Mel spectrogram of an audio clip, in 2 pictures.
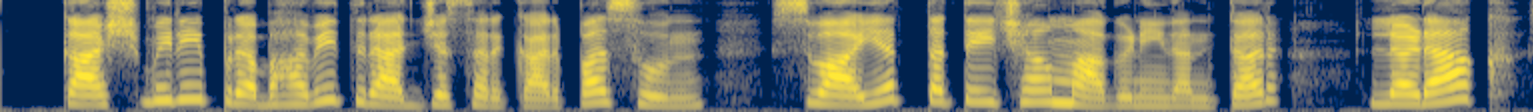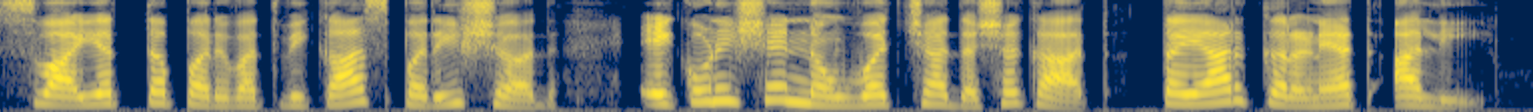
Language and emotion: Marathi, neutral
